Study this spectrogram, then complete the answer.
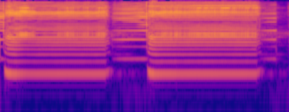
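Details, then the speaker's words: Car horn powered directly with a power probe, ground circuit completed through the probe: two clean, steady honks, each just under a second, strong even tone with no rasp or warble; horn itself works properly. "Now all I have to do is put some power to it, it should honk."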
